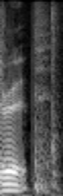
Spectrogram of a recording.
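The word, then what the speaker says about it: Roupp: The last name RP is pronounced like the word soup. Okay. So, it is RP according to Gemini.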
